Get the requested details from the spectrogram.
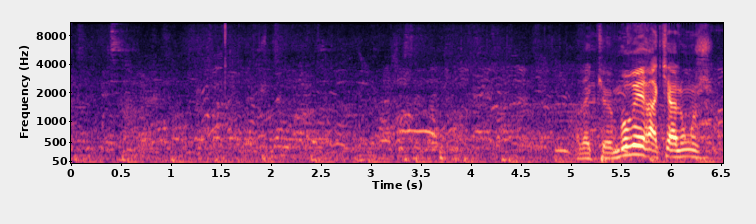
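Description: Spectators murmur and chatter quietly outdoors.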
